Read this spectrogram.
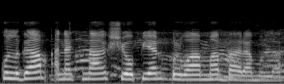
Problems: constant background noise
